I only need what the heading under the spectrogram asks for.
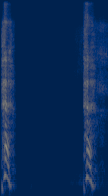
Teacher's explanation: So the hey at the end is essentially silent. So it's Pheh.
